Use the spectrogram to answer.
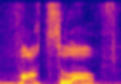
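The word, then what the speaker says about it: Wrocław: This trip in Poland, it's a place called Wroclaw. That is what it's pronounced. It's spelt Wroclaw.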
